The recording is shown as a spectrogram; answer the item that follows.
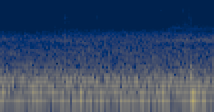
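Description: Steady low background noise of an outdoor city street, with a brief knock near the end.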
